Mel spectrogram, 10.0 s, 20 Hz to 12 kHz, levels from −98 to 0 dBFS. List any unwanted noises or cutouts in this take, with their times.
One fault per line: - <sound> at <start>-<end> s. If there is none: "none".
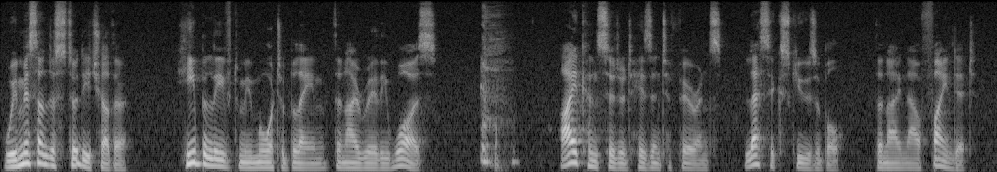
- cough at 4.8-5.2 s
